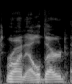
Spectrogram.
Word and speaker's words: Eldard: No, but you, I think it was your number two, was that scene between Robert Duvall and Ron Eddard? – Ron Eldard. Which I think I'm pronouncing that A very hard. – Okay. – Probably just like Ron Eldard.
